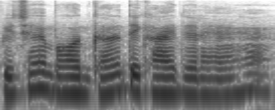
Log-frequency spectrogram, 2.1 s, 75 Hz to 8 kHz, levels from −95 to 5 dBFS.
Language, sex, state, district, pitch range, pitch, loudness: Hindi, male, Arunachal Pradesh, Lower Dibang Valley, 150-165 Hz, 155 Hz, -16 LUFS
